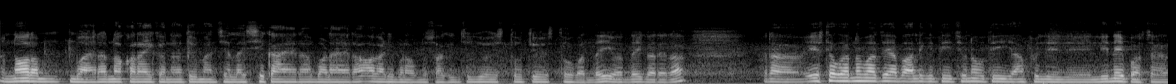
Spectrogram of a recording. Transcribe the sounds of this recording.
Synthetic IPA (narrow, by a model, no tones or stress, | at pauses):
nʌɾʌmbʱʌeɾʌnʌkʌɾajkʌnʌt̪jomant͡sʰelajsikaeɾʌbʌɽaeɾʌːɡaɽibʌɽawnʌsʌkint͡sʰʌjoest̪ot̪joest̪obʱʌnd̪ʌjord̪ʌjɡʌɾeɾʌ | rʌest̪oɡʌrnumat͡saĩʌbʌːlikʌt̪it͡sunʌwt̪iapʰulelinʌjpʌrt͡sʰʌ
